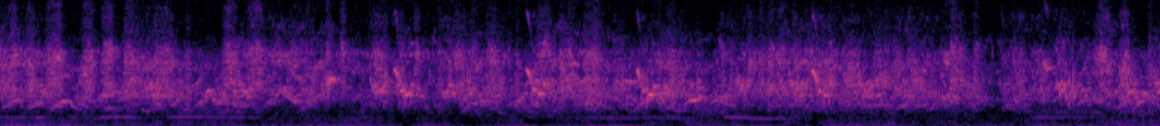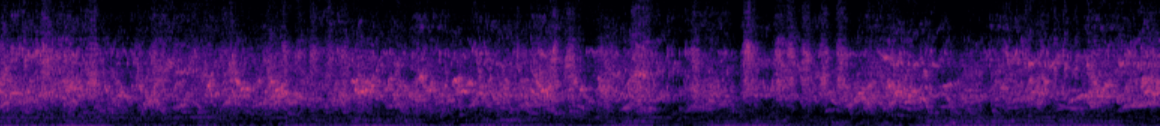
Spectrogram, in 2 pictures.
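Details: Budgerigar young fed by the female keep up a long, even wash of harsh, raspy begging chatter with little variation over the whole stretch.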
